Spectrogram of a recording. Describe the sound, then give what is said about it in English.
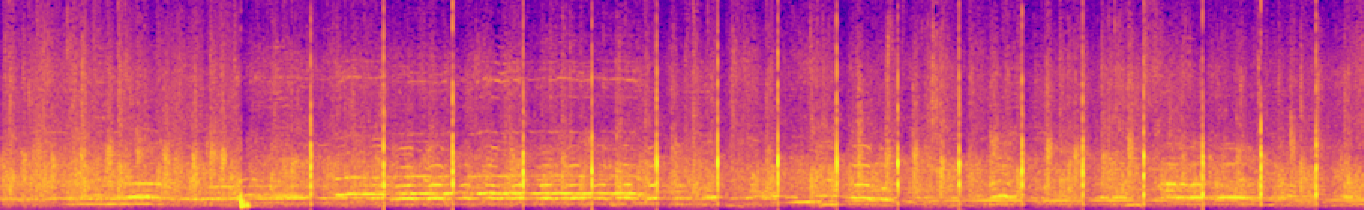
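A church audience applauds during worship with sustained, dense clapping full of sharp individual claps, and faint voices mix in underneath. “I wonder if you could put your hands together and love on Jesus.”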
